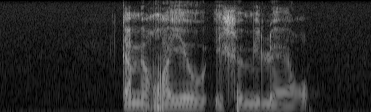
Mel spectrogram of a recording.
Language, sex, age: Northern Sotho, male, 23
